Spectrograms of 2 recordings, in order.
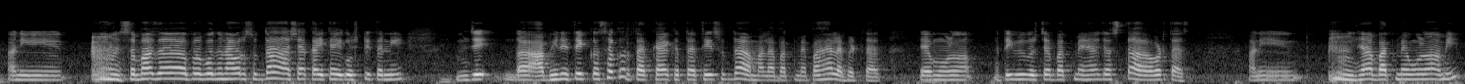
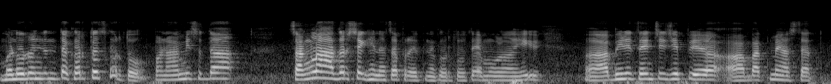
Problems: constant background noise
